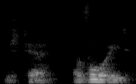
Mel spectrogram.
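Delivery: ordinary delivery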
